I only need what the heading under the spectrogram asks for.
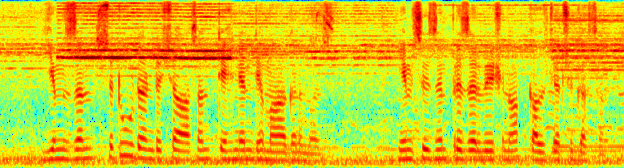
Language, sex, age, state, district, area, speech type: Kashmiri, male, 18-30, Jammu and Kashmir, Anantnag, rural, spontaneous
